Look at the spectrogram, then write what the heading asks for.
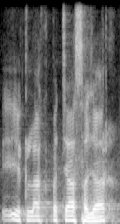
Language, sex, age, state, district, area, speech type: Hindi, male, 18-30, Bihar, Samastipur, rural, spontaneous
